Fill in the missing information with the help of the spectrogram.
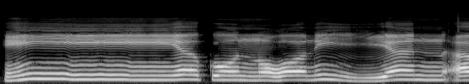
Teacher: نون ساکن کے بعد حروف حلقی کا غائن آیا ہے، یہاں پر اظہار حلقی ہوگا، گنہ نہیں ہوگا۔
